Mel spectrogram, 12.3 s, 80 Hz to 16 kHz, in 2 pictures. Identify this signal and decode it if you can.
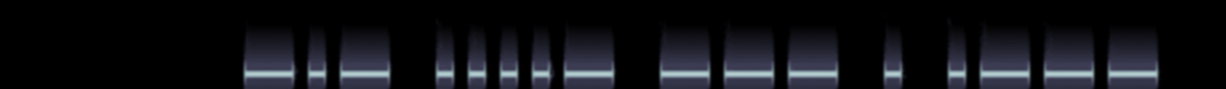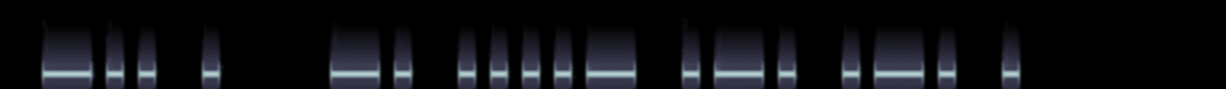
Morse code, heard as a keyed tone, about 15 wpm, 700 Hz. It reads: K4OEJ DE N4RRE
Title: USA Callsign DE Callsign - 5 Characters - 15wpm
